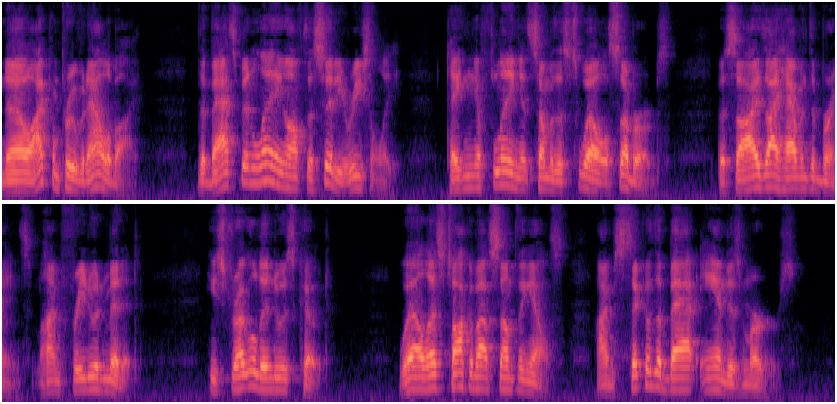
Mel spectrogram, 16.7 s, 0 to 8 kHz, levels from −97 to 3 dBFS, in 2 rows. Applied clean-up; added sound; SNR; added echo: none; none; none; none.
